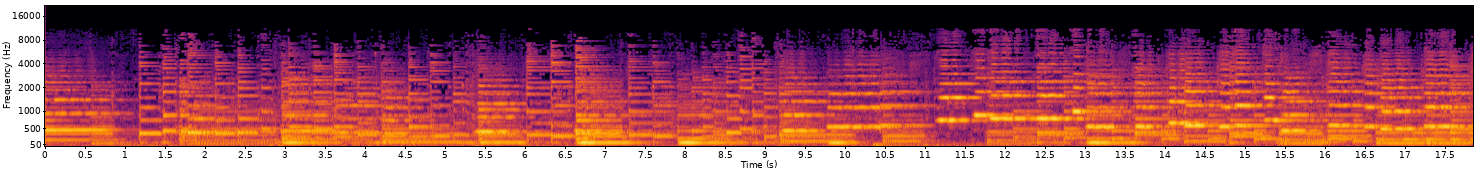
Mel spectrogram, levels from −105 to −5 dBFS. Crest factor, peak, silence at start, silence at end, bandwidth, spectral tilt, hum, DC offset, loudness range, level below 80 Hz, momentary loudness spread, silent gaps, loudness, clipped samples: 16 dB; -8 dBFS; 0 s; 0 s; 11.5 kHz; -6.5 dB/octave; none; under 0.1%; 5 LU; -46 dBFS; 9 LU; none; -23 LUFS; under 0.1%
